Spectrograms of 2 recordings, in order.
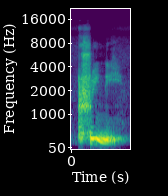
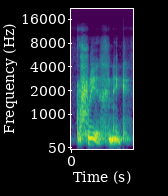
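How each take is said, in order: First: It is said in an Ulster Irish accent. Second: It is said in a Munster Irish accent. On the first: "And in Ulster" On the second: "I'm pronouncing it the way it's pronounced in Munster"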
